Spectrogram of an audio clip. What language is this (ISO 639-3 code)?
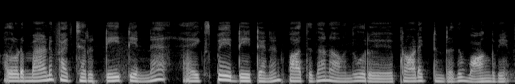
tam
